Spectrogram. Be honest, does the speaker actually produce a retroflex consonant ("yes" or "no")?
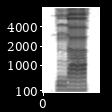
no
